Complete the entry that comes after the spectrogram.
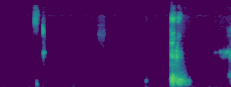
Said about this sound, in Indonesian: lagi batuk ini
